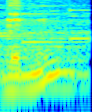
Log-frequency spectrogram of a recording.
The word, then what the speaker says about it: đảnh: chữ đề chú thích đảnh cũng đọc là đỉnh có nghĩa là chót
